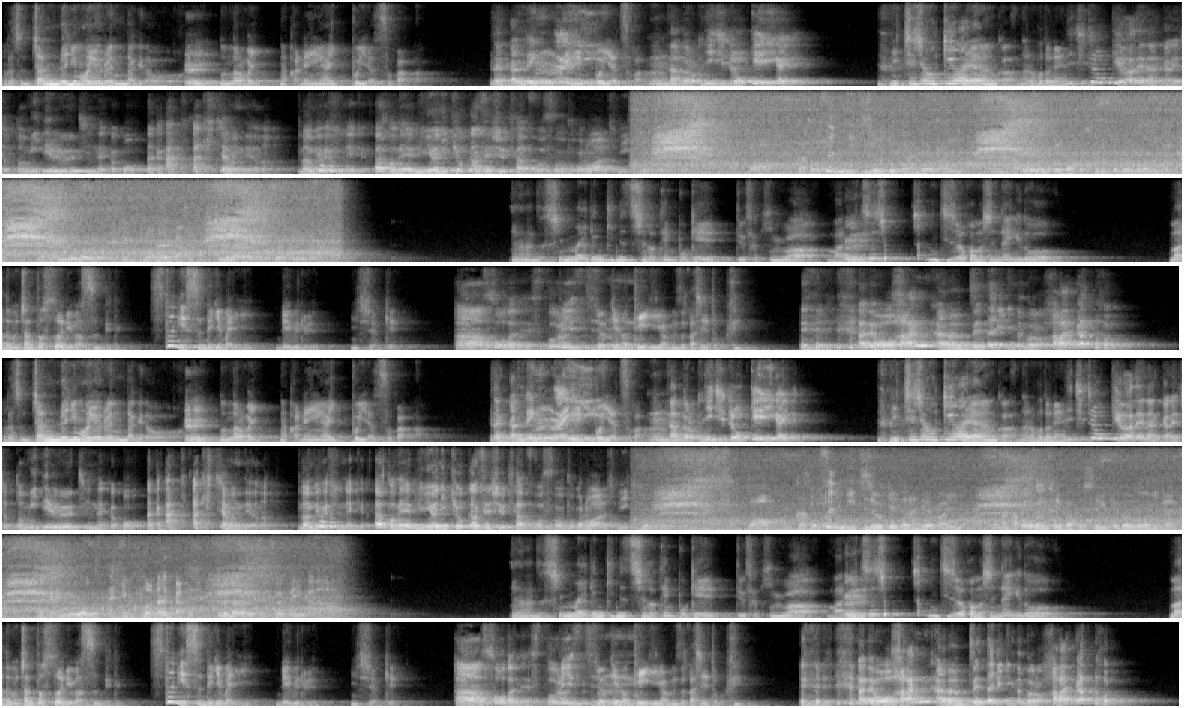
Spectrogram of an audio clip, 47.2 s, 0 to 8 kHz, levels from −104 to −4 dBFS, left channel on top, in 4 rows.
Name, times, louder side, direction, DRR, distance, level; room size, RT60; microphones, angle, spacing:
voice 1, 0.0-1.8 2.2-4.2 5.6-6.7 8.9-10.7 15.0-15.2 19.6-23.7 28.7-32.4 32.7-34.2 35.3-36.6 36.9-38.6 38.9-39.4 40.9-42.8, right 1 dB, 10° right, 7 dB, 0.8 m, -27 dB
voice 2, 4.9-6.1 6.5-7.9 8.8-8.9 10.6-14.5 14.8-18.5 18.8-19.5 19.9-20.1 22.0-22.3 23.9-26.9 32.0-32.2 39.9-41.8 43.4-46.5, right 2 dB, 85° right, 2 dB, 1.8 m, -26 dB
sound 1, 18.1-27.0, left 5 dB, 80° left, 1.4 m, -28 dB
11.5 x 10.0 x 3.5 m, 0.95 s
head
